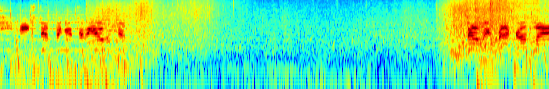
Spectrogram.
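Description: A cartoon duck steps into the ocean as a soft wash of waves rises between talking, the surf noise filling the gap before the voices return.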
